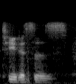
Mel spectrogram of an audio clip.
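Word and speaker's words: Tidus: And I still do those damn chocobo races to get Titus's. By the way, I'm going to call him Titus because that's, in my opinion, the correct pronunciation.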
